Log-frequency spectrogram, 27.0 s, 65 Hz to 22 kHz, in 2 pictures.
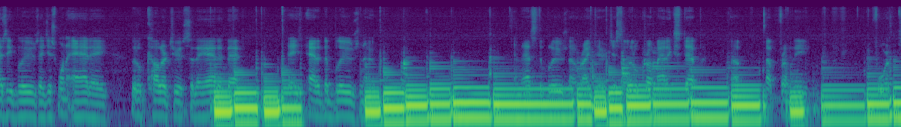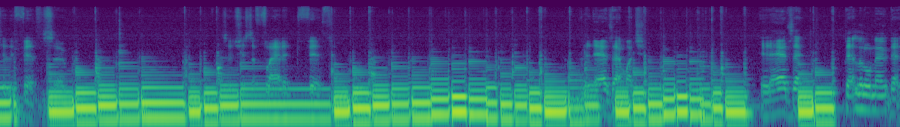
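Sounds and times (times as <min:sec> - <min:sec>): electric bass playing scale: 0:03.2 - 0:04.6, 0:05.4 - 0:26.2.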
